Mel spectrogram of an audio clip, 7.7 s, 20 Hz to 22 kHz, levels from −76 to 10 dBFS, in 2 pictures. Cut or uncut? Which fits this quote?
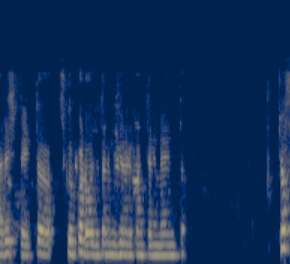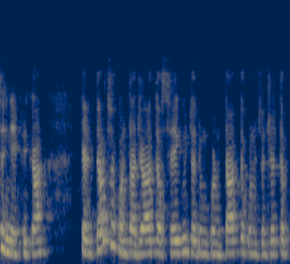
uncut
